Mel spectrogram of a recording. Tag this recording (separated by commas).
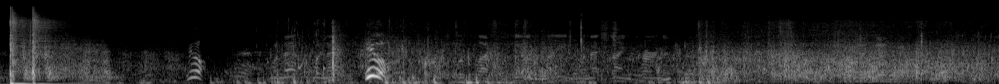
gunfire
